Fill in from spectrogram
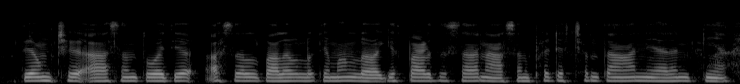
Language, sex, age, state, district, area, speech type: Kashmiri, female, 30-45, Jammu and Kashmir, Kulgam, rural, spontaneous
